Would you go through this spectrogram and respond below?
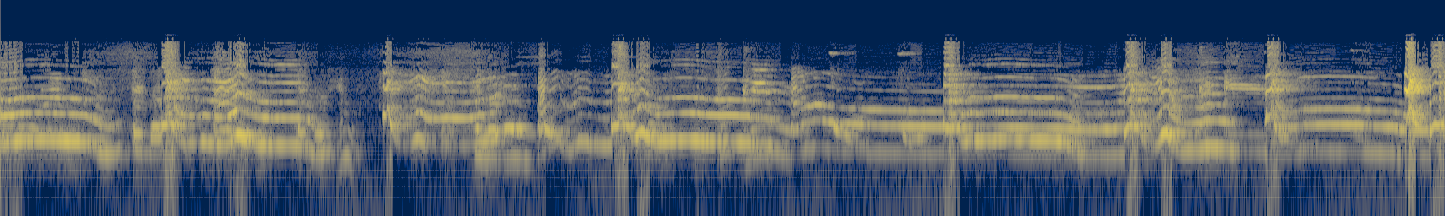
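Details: A Siberian Husky, hearing "I love you", howls in long, wavering, vocal phrases that rise and fall, broken by short yips.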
